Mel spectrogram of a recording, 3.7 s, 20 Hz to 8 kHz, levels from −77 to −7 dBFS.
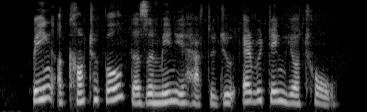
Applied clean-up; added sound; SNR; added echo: neural mask model Resemble Enhance denoiser.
